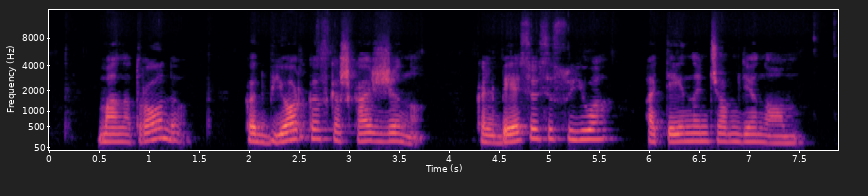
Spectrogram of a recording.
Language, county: Lithuanian, Utena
